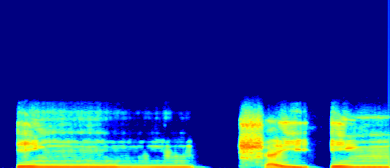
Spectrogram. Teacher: ইন না পড়ে অনুস্বরের মতো গুণনা করতে হবে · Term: ইকফার গুণ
